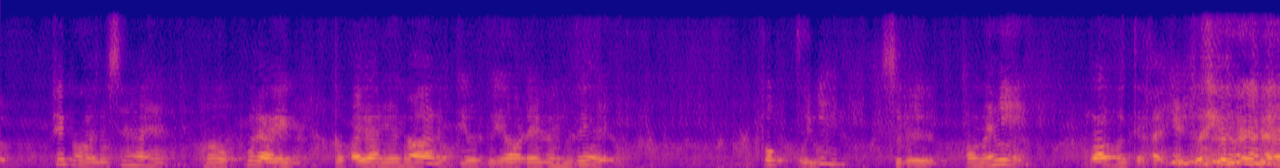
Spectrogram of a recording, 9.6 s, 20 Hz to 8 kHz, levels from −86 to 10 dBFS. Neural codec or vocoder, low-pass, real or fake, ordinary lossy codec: codec, 16 kHz, 1 kbps, FreqCodec, smaller model; 7.2 kHz; fake; none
